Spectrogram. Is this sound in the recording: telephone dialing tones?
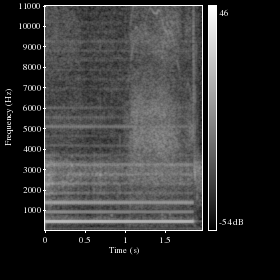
yes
